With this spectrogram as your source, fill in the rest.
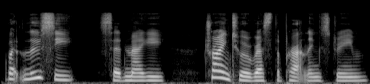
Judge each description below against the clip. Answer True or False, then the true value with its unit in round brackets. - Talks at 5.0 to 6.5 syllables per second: False (4.6 syllables/s)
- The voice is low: False (200 Hz)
